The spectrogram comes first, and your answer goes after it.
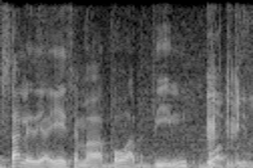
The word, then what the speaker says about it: Boabdil: de ahí se llamaba Bo abdil boil boabdil con bede cuando él sale de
